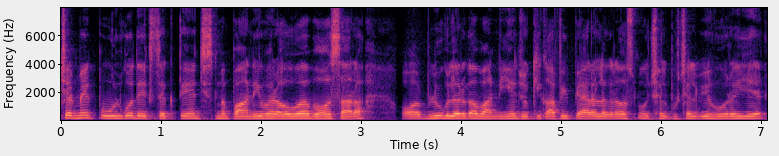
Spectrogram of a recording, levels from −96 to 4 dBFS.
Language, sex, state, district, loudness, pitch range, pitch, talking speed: Hindi, male, Uttar Pradesh, Varanasi, -23 LUFS, 150-165 Hz, 160 Hz, 290 wpm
